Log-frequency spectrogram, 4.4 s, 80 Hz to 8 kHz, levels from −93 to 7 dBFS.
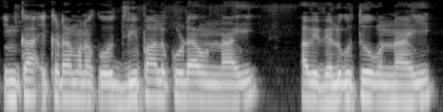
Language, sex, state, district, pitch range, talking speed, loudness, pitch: Telugu, male, Telangana, Hyderabad, 130-140 Hz, 120 wpm, -13 LUFS, 135 Hz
